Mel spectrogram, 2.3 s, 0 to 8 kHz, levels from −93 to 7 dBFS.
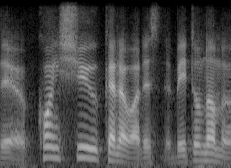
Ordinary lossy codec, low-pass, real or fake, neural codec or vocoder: Opus, 24 kbps; 7.2 kHz; fake; codec, 16 kHz, 0.2 kbps, FocalCodec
